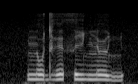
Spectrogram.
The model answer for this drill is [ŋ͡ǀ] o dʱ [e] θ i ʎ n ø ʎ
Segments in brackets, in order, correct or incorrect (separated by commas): incorrect, correct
